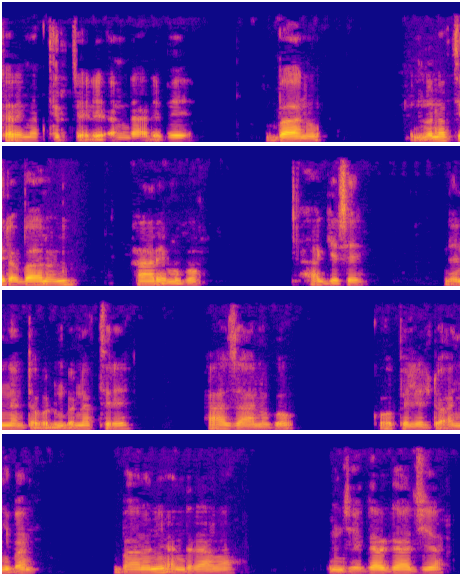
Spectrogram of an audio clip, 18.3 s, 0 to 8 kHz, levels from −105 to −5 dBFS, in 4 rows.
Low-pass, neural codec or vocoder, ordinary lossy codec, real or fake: 7.2 kHz; none; MP3, 64 kbps; real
